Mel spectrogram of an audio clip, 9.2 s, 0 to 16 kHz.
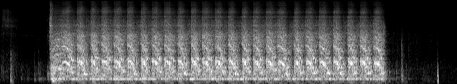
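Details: Neglected Case 580 Super L backhoe diesel, unused for a long time, cranking with fuel filter bleeder loosened: steady cranking about four compression beats a second for six seconds, never catches; air in the fuel system.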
